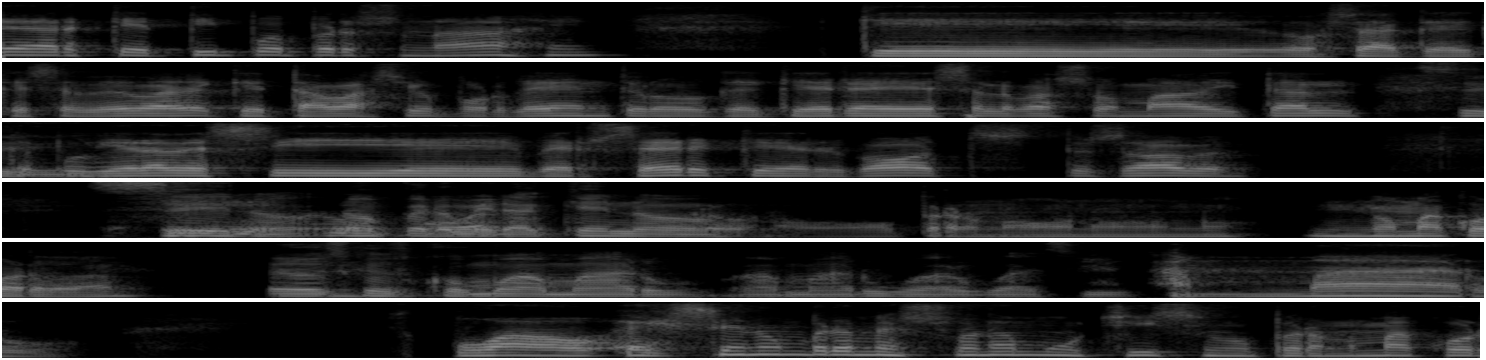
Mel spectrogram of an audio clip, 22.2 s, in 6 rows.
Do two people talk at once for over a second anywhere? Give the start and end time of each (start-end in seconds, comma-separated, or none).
11.5-13.0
